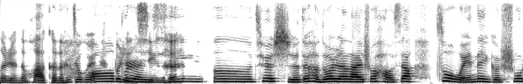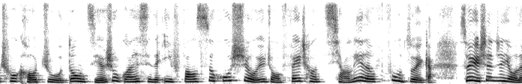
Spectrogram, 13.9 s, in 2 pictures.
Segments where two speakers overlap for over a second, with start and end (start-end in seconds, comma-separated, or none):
1.2-2.5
